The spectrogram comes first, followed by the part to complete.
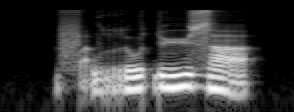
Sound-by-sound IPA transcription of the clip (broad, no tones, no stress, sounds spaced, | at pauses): f a̰ w r u ɗ y z a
